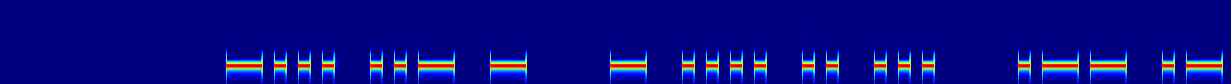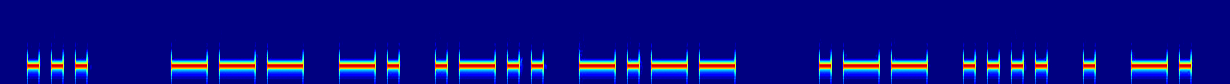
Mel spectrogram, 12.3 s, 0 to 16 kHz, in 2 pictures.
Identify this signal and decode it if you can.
Morse code, heard as a keyed tone, about 20 wpm, 700 Hz. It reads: BUT THIS WAS ONLY WHEN
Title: Sentences from Top 1300 Words 20wpm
